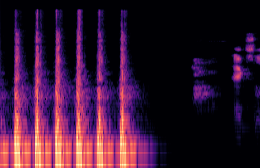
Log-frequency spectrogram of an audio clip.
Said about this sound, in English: I'm going to bang on the door really loudly.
